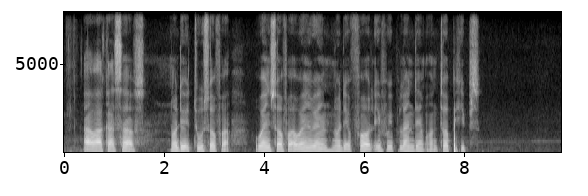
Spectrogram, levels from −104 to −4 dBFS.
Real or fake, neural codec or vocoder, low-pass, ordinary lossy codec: real; none; none; none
